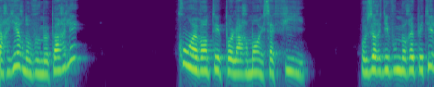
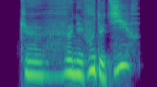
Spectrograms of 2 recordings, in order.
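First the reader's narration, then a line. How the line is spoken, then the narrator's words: Barely audible question. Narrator (French): demanda-t-elle d'une voix à peine distincte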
